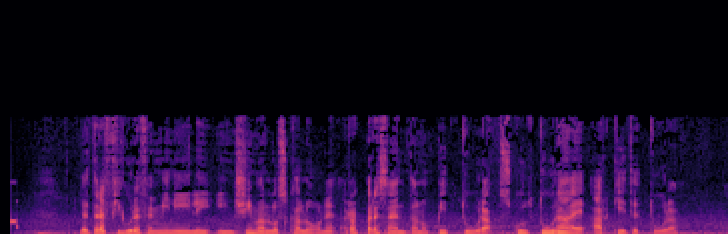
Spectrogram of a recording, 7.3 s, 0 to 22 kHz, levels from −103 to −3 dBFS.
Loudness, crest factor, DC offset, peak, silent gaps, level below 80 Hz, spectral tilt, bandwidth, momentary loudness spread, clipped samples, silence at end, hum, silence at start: -40 LUFS; 20 dB; under 0.1%; -20 dBFS; none; -62 dBFS; -5 dB/octave; 11.5 kHz; 8 LU; under 0.1%; 0 s; none; 0.1 s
